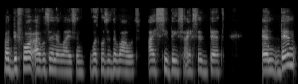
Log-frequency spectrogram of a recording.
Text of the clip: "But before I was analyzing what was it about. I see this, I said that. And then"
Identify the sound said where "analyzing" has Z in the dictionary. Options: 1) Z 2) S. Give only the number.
1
